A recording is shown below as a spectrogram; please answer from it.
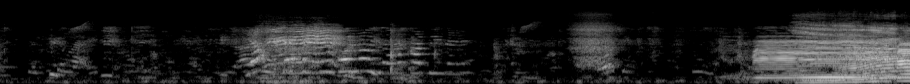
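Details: Aggressive cow being let out of its pen and put back in, giving one loud, deep, drawn-out harmonic moo near the end, after scattered voices, children's chatter and rustling.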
